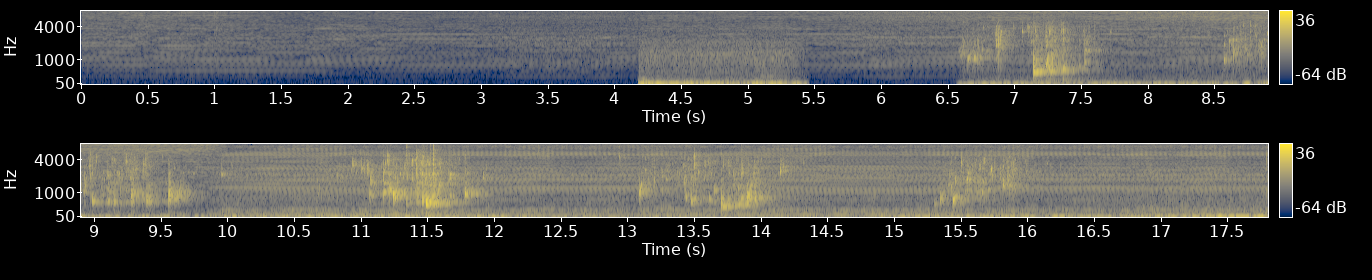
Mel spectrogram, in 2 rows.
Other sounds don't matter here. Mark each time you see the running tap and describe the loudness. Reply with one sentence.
The running tap can be heard from 6.5 to 17.7 s, getting louder then quieter.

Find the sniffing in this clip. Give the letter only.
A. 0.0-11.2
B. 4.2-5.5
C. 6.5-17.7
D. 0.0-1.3
B.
